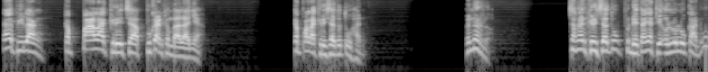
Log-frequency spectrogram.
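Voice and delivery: loud, driving sermon voice; full-force preaching. Acted. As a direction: preach it out to the whole hall.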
